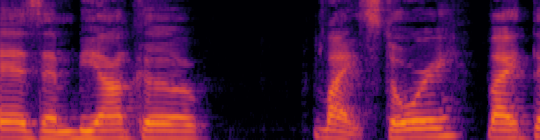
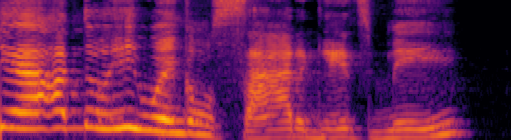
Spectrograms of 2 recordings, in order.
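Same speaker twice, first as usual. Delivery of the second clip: amused laughing, high and swooping; 8 semitones higher, 4 dB louder than usual. Retelling a wrestling moment, imitating Roman Reigns laughing. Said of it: "Roman Reigns smiling, laughing, like".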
